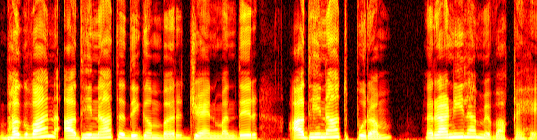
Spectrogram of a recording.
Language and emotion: Urdu, neutral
